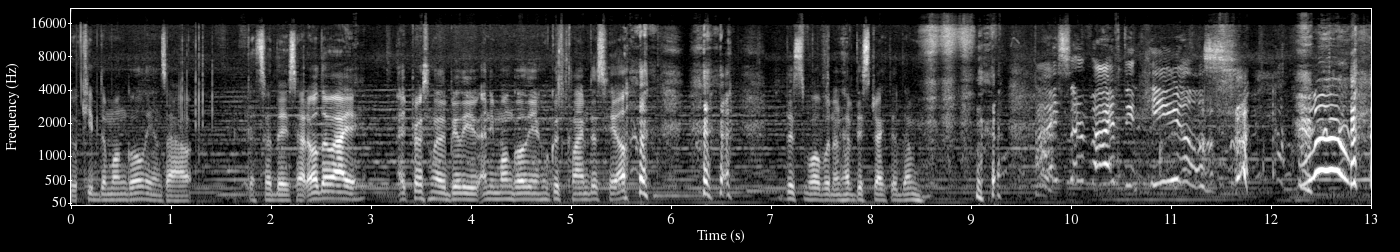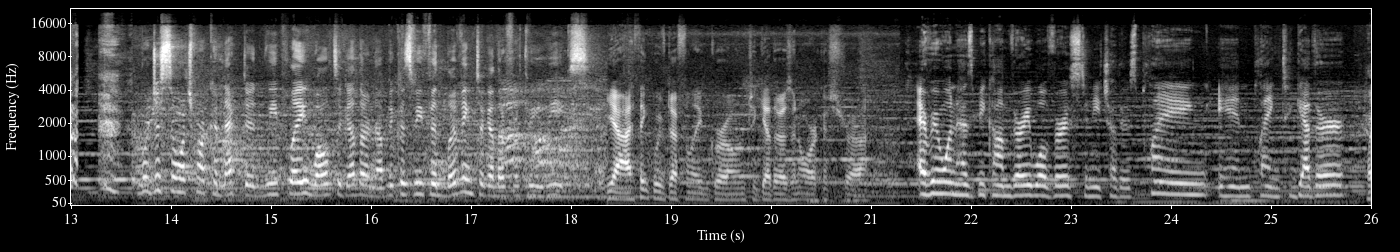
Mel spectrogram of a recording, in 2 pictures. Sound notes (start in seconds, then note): 10.5 laughs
